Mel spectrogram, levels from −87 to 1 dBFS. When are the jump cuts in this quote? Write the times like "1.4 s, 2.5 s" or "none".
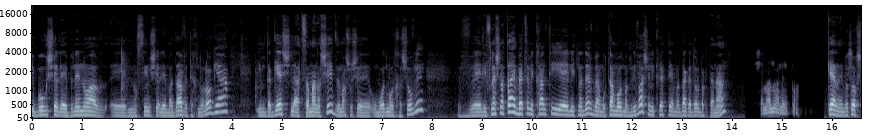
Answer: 11.6 s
